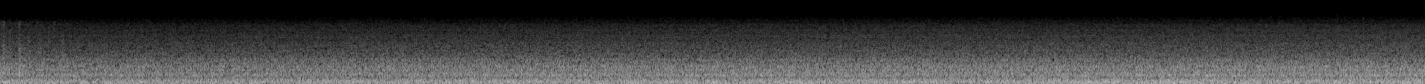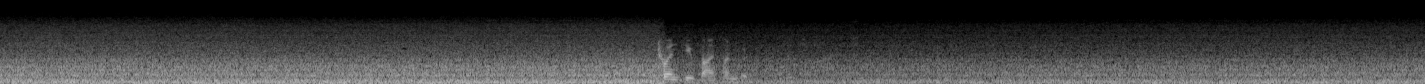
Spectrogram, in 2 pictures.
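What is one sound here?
Jet engines and rushing air roar steadily around an airliner cockpit.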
